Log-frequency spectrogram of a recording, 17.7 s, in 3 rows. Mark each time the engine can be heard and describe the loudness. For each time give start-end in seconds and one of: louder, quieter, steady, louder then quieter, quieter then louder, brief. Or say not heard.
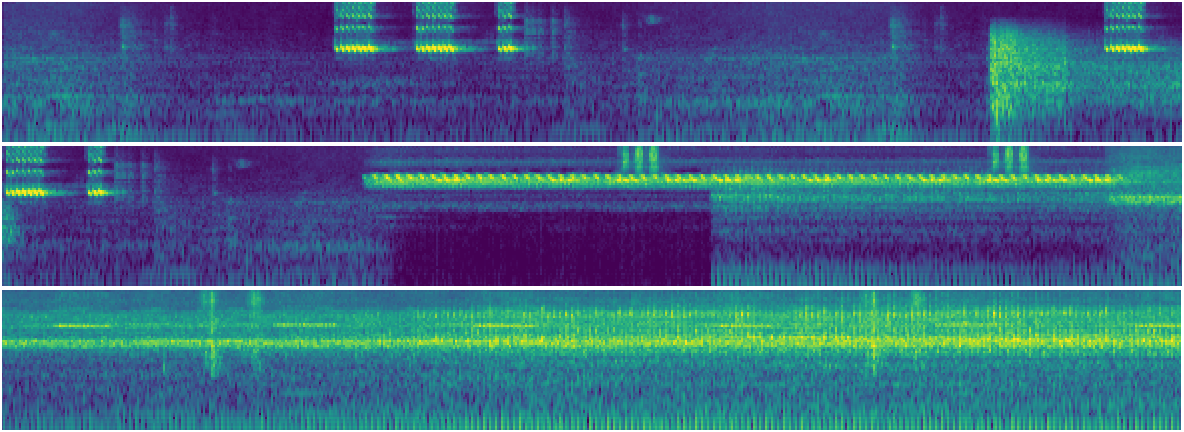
9.4-17.6 louder.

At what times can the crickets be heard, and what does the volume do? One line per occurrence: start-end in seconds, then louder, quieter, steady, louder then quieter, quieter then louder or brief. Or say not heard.
0.0-17.6 steady.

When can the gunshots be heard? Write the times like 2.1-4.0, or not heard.
4.9-6.0.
